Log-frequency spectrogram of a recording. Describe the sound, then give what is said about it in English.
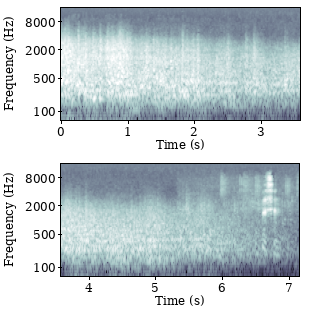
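A long, heavy rumble of thunder rolls on for several seconds, deep and booming, then slowly fades out toward the end. “Stay up for a while and listen to the storm.”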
